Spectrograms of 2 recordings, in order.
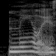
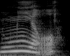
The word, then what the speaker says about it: melee: And I pronounced um uh these are like melee skills. So I pronounced this as meal meal combat. So So I pronounced that wrong too.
